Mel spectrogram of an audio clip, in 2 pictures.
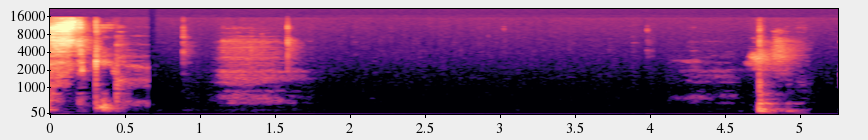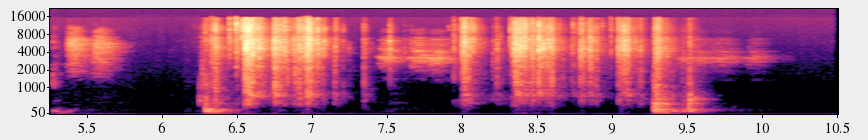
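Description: A plastic puzzle cube clicks and rattles as it is turned quickly.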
